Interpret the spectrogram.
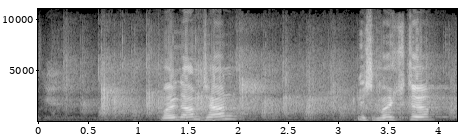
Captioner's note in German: Beifall bei Abgeordneten der SPD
